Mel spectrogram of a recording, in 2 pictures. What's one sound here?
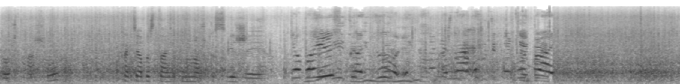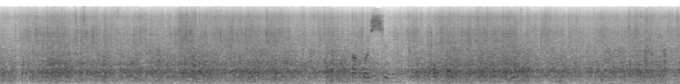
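Heavy rain drums steadily on a car's roof and windscreen.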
